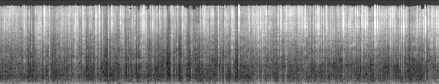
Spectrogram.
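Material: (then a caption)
Jute. Short nails scratch the coarse weave of a small, empty jute burlap drawstring pouch resting on a dark cloth. The result is a steady, quiet, dense rasping and scratchy crackle, bright and fibrous on top with a low rumble underneath, continuing throughout the clip.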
